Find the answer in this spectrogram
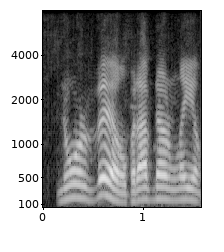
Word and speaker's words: Norvelle: Not Norvelle, Norville, but I've known Lee a long time.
